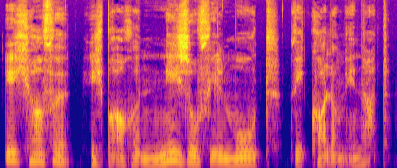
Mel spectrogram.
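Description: An audiobook reader voicing a tall young man who speaks calmly and firmly to his little cousin. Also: medium pitch, takes it slowly, slightly rough, no room sound, studio quality, voice pushed down. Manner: firm, calm. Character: tall young husband, calm and patient.

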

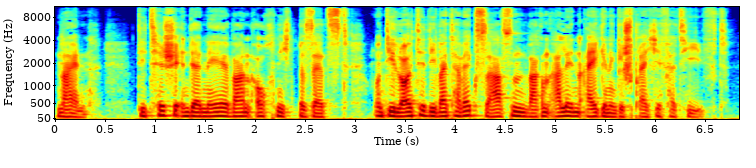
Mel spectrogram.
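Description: A man narrating an audiobook in an expressive storytelling manner. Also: lowish voice, normal speed.

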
